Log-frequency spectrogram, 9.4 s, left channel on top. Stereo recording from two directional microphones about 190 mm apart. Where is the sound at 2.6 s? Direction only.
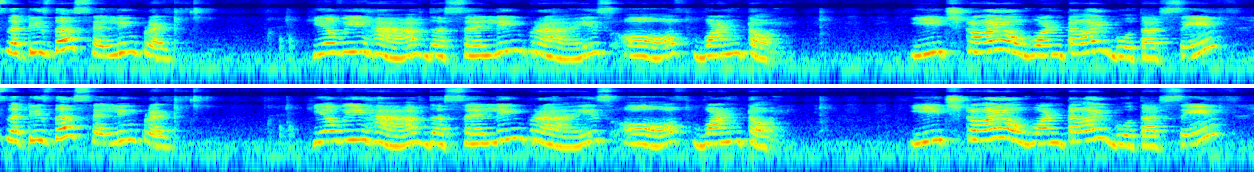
10° left (ahead or behind).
